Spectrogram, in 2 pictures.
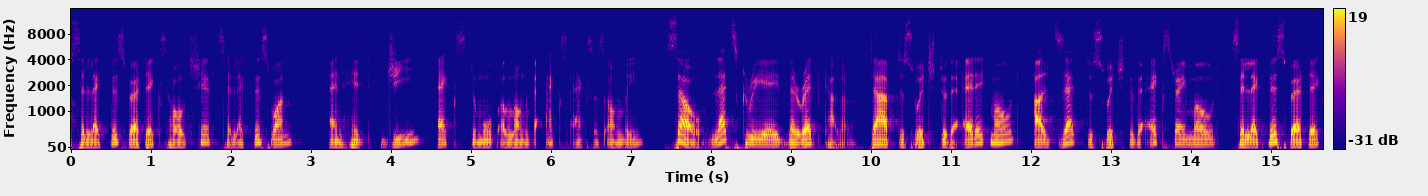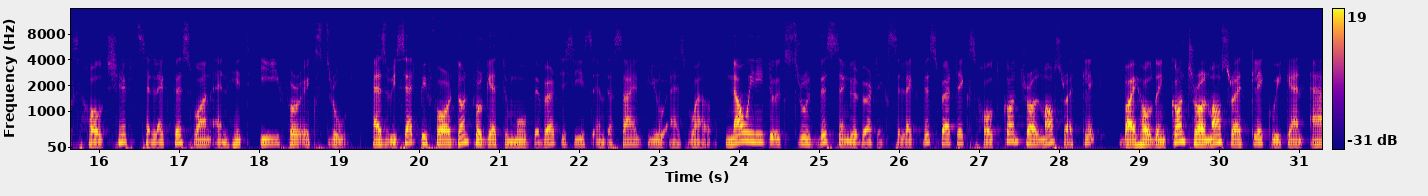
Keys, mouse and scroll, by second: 0.1 Tab, 2.1 click, 2.9 shift+click, 4.7 g, 6.5 g, 7.2 shift+middle click, 7.2 scroll up 4, 8.0-8.6 scroll up 1, 8.6-9.7 scroll up 5, 9.7 shift+middle click, 10.3 click, 10.7 Tab, 11.1 scroll up 4, 11.6-13.3 shift+middle drag, 13.3-14.9 scroll down 5, 13.9-14.9 shift+middle drag, 14.9 click, 15.4 alt+z, 15.9 alt+z, 16.4 scroll up 2, 16.6 shift+middle click, 17.1 click, 17.4 scroll down 2, 17.5 shift+middle click, 17.8 shift+click, 19.8 e, 21.1 click, 21.4 g, 22.0 g, 22.1 click, 22.8 scroll up 3, 23.0 shift+middle click, 23.2 g, 23.9 click, 24.1 g, 25.3 alt+z, 26.7 click, 29.4 ctrl+right click, 30.0-30.6 shift+scroll down 2, 30.6-31.2 shift+middle drag.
